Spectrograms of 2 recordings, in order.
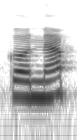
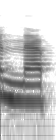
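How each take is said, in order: First: क नैप with an added "ka" syllable; K sounded. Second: नैप with the N as first sound; silent K. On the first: Teacher asking learners again, क नैप with K sounded. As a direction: put a "ka" before the N in क नैप. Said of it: "क नैप पढ़ेंगे या नैप पढ़ेंगे". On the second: Teacher asking which is right, नैप with silent K. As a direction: begin नैप on N, K left out. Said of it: "के silent है". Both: Shown as a demonstration.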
